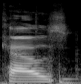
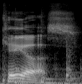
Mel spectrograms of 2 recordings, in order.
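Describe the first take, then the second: First: The word is said as one syllable. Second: The word is said with two syllables. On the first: The speaker calls it wrong. "not cows" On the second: The speaker calls it right. "The word chaos is pronounced chaos"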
